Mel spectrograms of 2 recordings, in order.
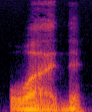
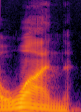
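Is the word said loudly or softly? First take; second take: softly; loudly. First: The word is said more softly. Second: The word is said at normal loudness.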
